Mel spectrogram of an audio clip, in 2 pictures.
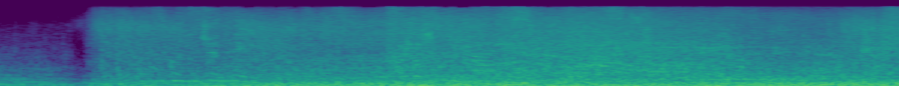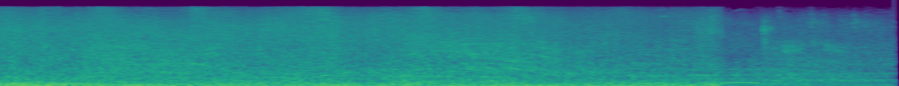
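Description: Energy beams blast and roar in a loud battle.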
